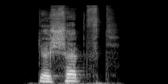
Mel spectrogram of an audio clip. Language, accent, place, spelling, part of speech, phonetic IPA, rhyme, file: German, Germany, Berlin, geschöpft, verb, [ɡəˈʃœp͡ft], -œp͡ft, De-geschöpft.ogg
- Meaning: past participle of schöpfen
